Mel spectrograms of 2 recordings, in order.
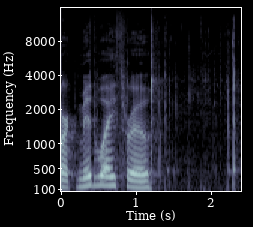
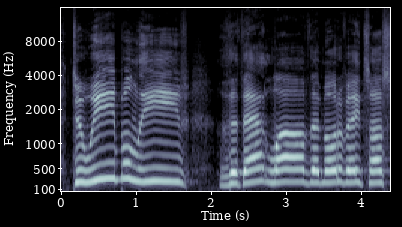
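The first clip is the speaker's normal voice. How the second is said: raised, higher rhetorical questioning; impassioned preaching; 5 semitones higher than usual. Real, not acted. Preacher asking congregation if we believe, impassioned challenge. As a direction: press each question on the congregation.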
